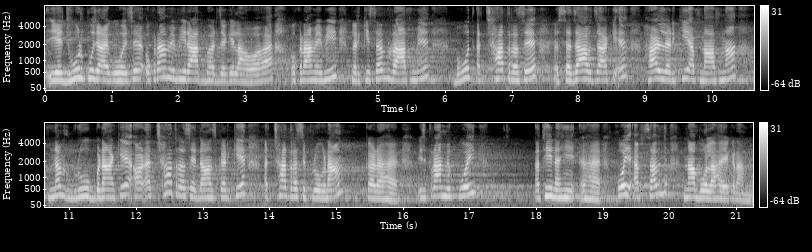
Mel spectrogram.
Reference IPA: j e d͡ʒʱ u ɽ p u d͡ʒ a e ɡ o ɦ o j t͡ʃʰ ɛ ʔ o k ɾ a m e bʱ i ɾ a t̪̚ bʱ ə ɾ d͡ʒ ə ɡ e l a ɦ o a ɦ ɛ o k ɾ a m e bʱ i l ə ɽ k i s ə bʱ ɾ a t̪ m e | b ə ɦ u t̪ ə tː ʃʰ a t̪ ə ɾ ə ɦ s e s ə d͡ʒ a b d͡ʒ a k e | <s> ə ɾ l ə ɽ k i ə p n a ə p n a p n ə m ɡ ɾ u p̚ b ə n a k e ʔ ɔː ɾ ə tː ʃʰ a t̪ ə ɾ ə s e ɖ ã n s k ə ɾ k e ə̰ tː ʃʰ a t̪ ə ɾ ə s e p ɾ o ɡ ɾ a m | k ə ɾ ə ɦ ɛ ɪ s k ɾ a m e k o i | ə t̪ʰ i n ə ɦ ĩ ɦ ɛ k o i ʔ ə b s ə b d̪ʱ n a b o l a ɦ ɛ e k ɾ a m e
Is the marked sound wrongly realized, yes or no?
yes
